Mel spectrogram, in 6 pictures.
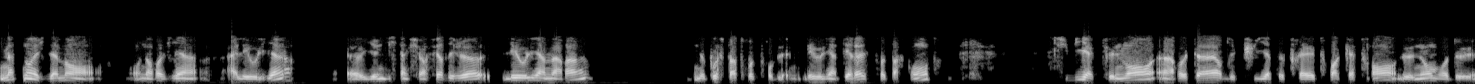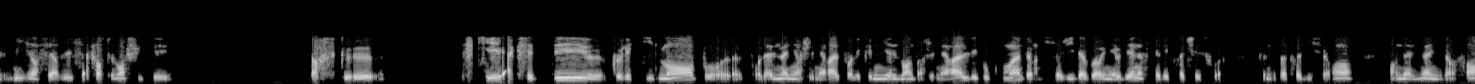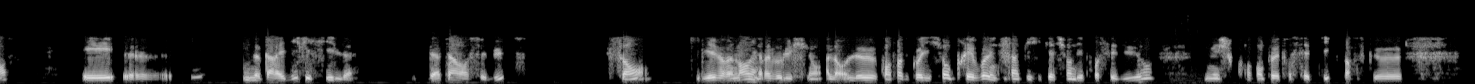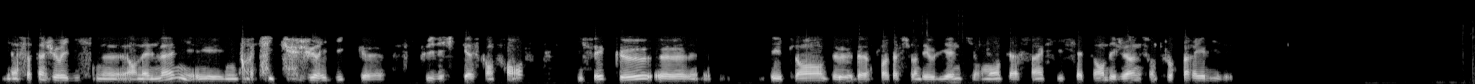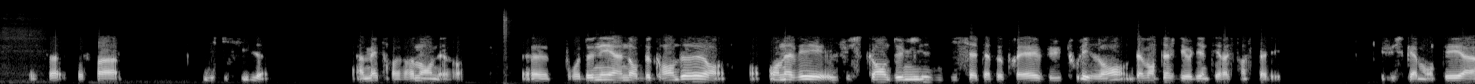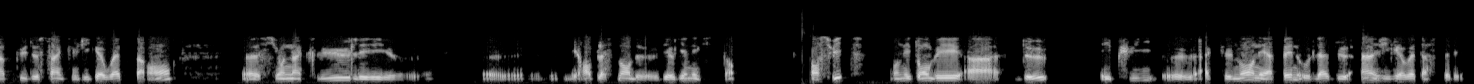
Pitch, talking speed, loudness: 105 Hz, 155 wpm, -17 LUFS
